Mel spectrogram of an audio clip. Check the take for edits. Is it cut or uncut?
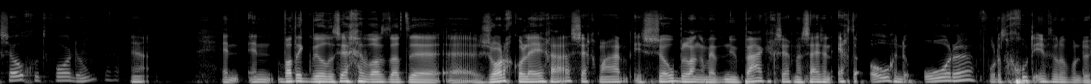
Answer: uncut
